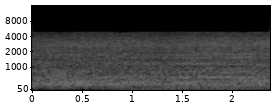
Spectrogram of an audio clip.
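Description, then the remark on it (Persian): A steady, unbroken rumble of passing car traffic, a dense low roar with hissing mid tones and no distinct horns or voices, holding an even loudness throughout. “این صدای ماشین ها صدای بلندگو را مختل نمی کنه که، چون وقتی من این صدای ماشین ها میشنوم میگم داد بزنم، میشنوید؟”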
